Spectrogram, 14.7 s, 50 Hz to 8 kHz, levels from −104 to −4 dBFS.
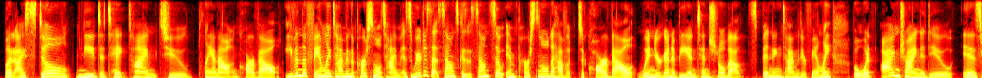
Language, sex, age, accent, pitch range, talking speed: English, female, 20-39, American, 185-230 Hz, 225 wpm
